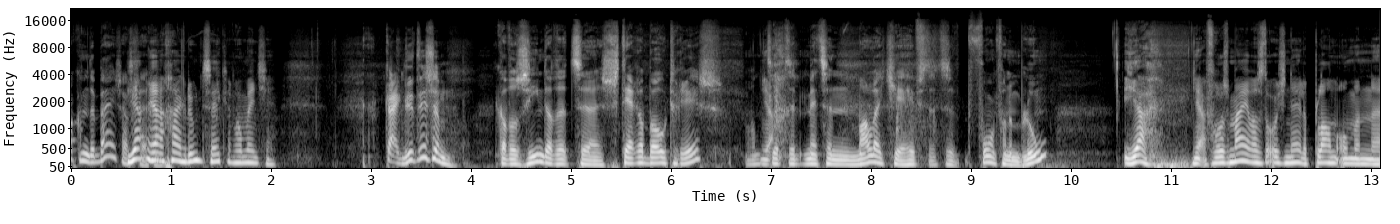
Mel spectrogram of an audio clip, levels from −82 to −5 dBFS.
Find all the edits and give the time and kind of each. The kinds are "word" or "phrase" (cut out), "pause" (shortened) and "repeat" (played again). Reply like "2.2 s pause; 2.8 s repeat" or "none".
none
